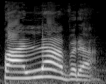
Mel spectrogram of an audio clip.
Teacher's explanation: la sílaba tónica de esta palabra es la porque en ella se hace más fuerza al pronunciarse dicha palabra la las demás sílabas son sílabas átonas átonas sílabas átonas sílabas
